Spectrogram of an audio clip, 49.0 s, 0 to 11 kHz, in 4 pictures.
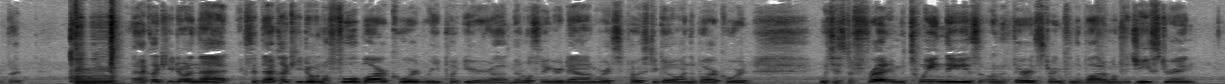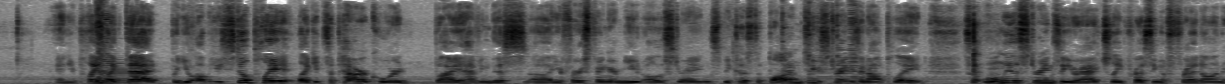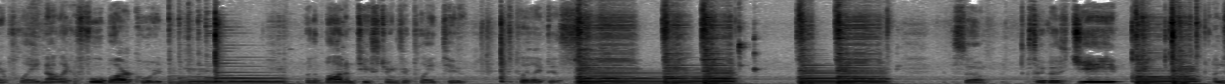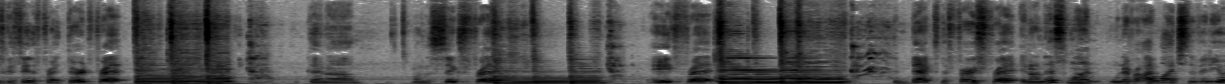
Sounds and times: Speech: 0.0 - 0.3, 1.3 - 7.5, 8.2 - 12.0, 12.8 - 26.2, 27.6 - 30.3, 34.0 - 35.8, 36.6 - 38.1, 39.8 - 41.8, 43.2 - 44.0, 45.7 - 49.0
Guitar: 0.0 - 7.6, 8.2 - 49.0.

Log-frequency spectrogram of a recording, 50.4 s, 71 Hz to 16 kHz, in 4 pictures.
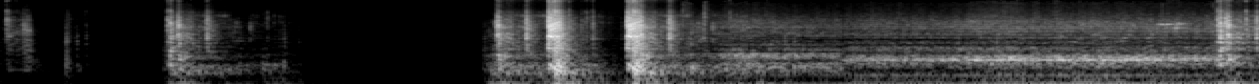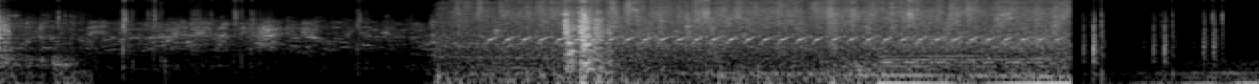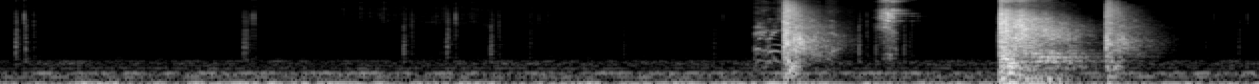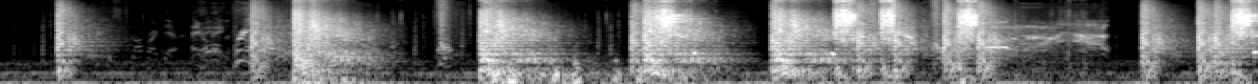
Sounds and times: Gunshot, gunfire: 33.0 - 33.6, 35.2 - 36.7, 38.3 - 38.8, 40.3 - 41.6, 42.6 - 47.9, 49.2 - 50.3.

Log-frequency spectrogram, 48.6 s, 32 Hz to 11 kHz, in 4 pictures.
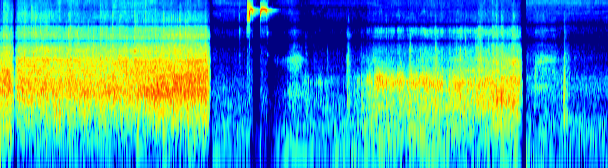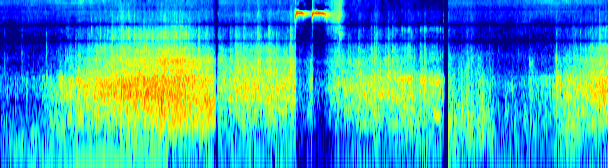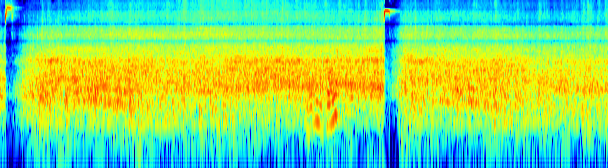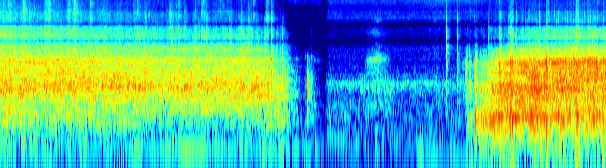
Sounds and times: Train: 0.0 - 48.6.

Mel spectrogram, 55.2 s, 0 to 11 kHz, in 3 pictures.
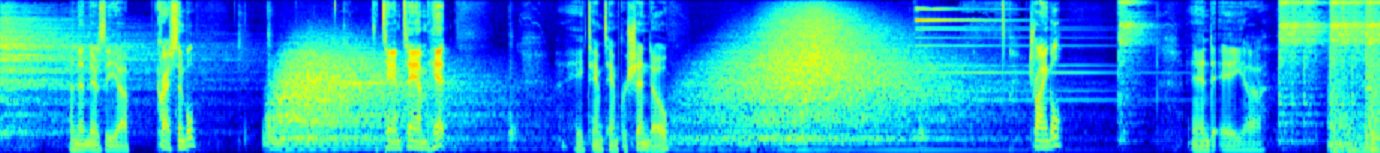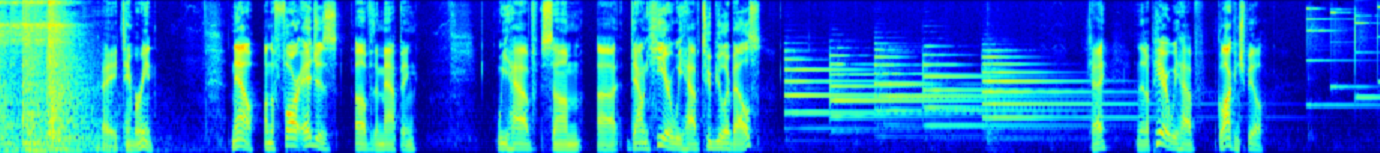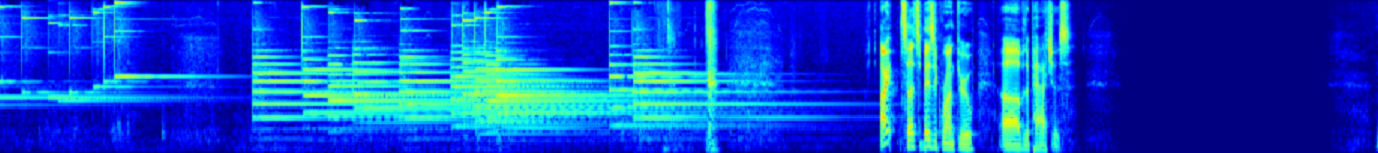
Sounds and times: Ding-dong: 28.9 - 33.7, 36.1 - 48.4.

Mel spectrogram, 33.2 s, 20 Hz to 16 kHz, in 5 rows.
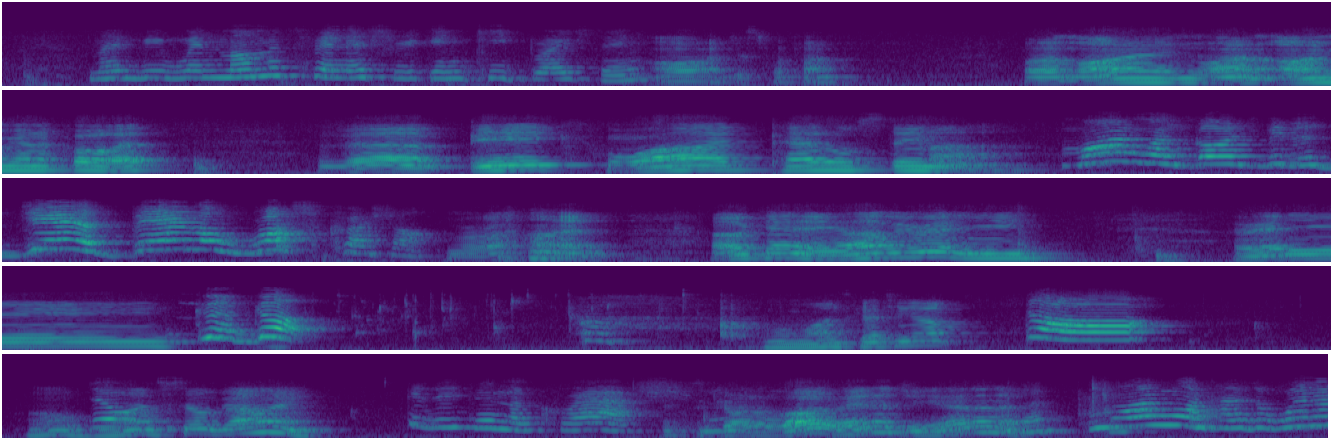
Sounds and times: Child speech, kid speaking: 0.4 - 3.5, 12.0 - 15.9, 20.8 - 21.6, 22.8 - 23.2, 25.0 - 25.9, 26.9 - 27.4, 28.6 - 30.8, 32.0 - 33.2.

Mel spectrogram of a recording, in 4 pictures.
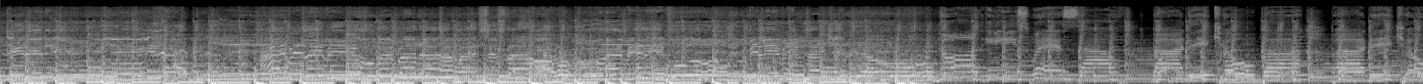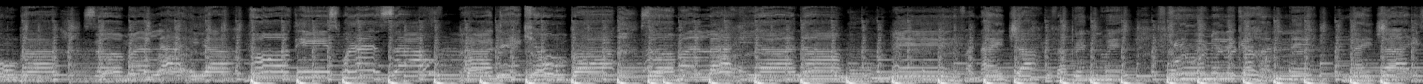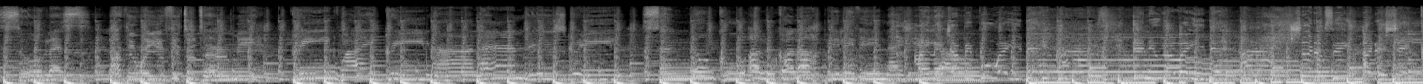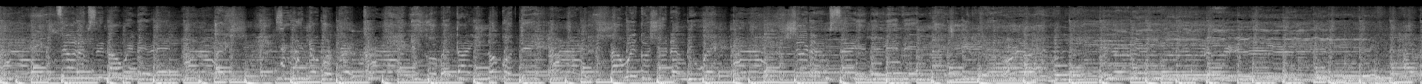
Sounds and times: Afrobeat: 0.0 - 56.9
Electronic music: 0.0 - 56.9.

